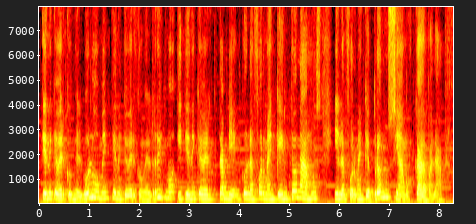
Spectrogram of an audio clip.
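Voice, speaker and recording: A woman's voice: mid-range voice, darkish tone. A woman trainer giving an informal lecture on leadership communication, explaining points and checking in with the audience with frequent questions.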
